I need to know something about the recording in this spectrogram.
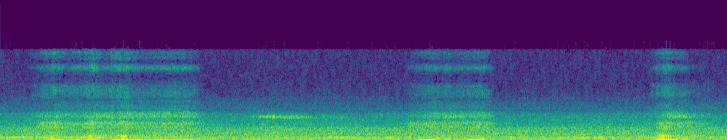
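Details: Morning snoring during sleep: low, snorting, fluttering snores in bursts over a steady background hum.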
